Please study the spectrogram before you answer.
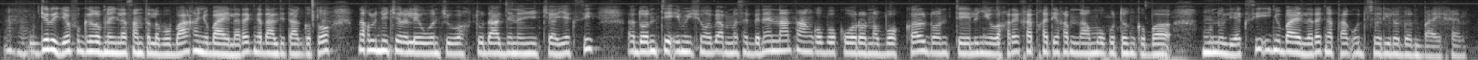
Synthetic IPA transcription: ɟiɾɟɐfɡəɣəmnɐɲlɐsɐntɐlɐbubaːxiɲubaːjlɐɾɛk̚ŋɡɐdaːlditaɡːɐtɔːndɐxluɲut͡ʃɛɾɐlɛwɔnt͡ʃiwɐxtudaːldinɐɲut͡ʃɐjɛksi | dɔːntɛʔemisiɔ̃ŋbiɐmnɐsɐbɛnɛnataŋɡɔbɔkːɐwɐɾɔːnɐbɔkːɐldɔːntɛluɲiwɐxɾɛkxɐtxɐtixɐmdamɔkutəŋkəbɐmunuljɛksiiɲubaːjilɐɾɛkŋɡɐtaɡoditoːɾilɐdɔːnbajxɛl

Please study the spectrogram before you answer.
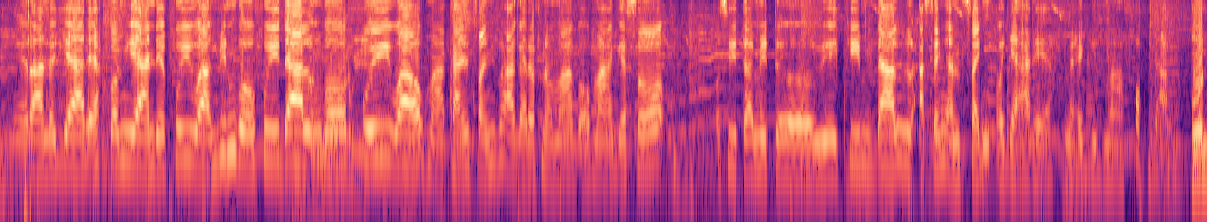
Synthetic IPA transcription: neɾaːndoɟaɾɛːxkomijaːndefujwaːmbinɡofujdaːlŋɡɔɾfujwawmakaɲsaɲfaɡaɾɛfnomaɡomaɡeso | ositamitowet͡ʃimdala̰seŋansaɲo̰ɟaːɾɛːxnexeɡid̚mafop̚daːlpo

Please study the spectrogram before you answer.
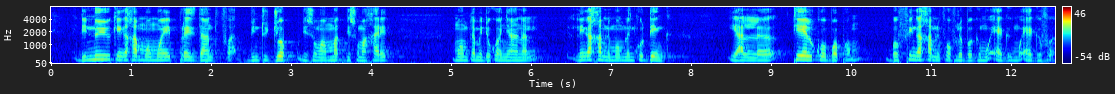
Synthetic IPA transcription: dinujukiŋɡɐxɐmːɔmːɔjpɾesidãːntfabintuɟop̚disumɐmɐk̚disumɐxɐɾit̚ | mɔːmtɐmidikɔɲaːnɐlː | iŋɡɐxɐmnimɔːmlɐɲkɔdeŋk | jalːɐteːlkɔbɔpːɐm | bɐfiŋɡɐxɐmnifɔflɐbəɡəmuɛɡːəmuɛɡːəfɐ̰

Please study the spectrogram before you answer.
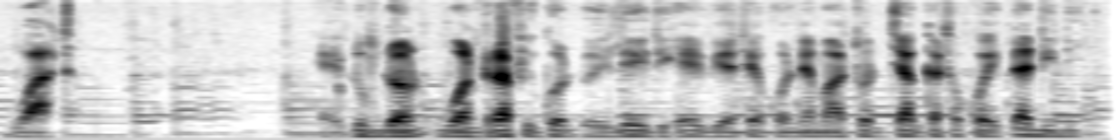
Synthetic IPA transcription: wa̰ːtḁ | ʔɛɗumɗɔnwɔnɾafiɡɔlɗɔɛlejdihɛwijatɛkɔnɛmatɔnd͡ʒaɡːatakɔjɗadiɗi

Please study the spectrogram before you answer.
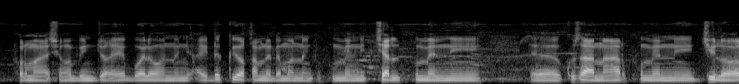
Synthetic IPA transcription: fɔɾmasiɔ̃ːbiɲɟɔxɛbɔlɛwɔnɐɲɐjdəkːjɔːxɐmnɐdɛmɔnːɐɲfufumɛlnit͡ʃɛlfumɛlni | kusanarfumɛlnid͡ʒilɔː

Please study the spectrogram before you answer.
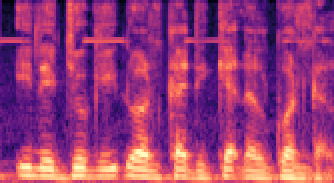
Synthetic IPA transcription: ʔinɛd͡ʒoɡiːɗɔnkadiɡɛɗalɡɔnɡa̰l

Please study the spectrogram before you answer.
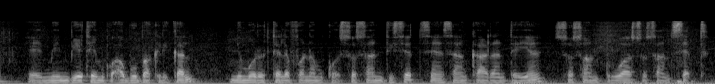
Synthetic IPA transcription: ɛminbietemikoʔabubakɾikal | nimoɾotelefonamkososãndisɛtsɛ̃sãnkaɾãntejɛ̃ | sosãntɾuasosãntsɛt

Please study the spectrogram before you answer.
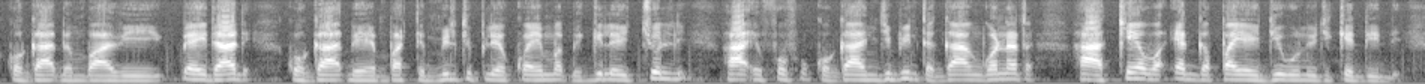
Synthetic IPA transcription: kɔɡaːɓɛmbawiɓɛjdaːdɛ | kɔɡaːɓɛmbatːɛmiltiplekɔɛmaɓːɛɡilajt͡ʃolːi | haʔɛfofukɔɡaːɲd͡ʒibintaɡaŋɡɔnata | hakɛːwaʔɛɡːapajajdiwonud͡ʒikedːidːɛ

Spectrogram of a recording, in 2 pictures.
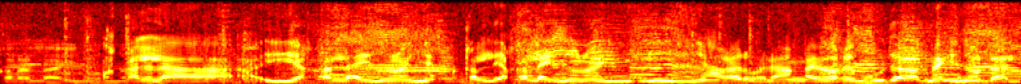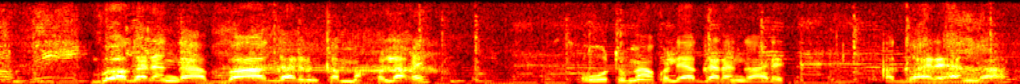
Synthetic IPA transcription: akalala̰ | ikallainokalːainonaiɲakeɾwalaŋɡajokemudaaɡnainodal | boaɡaɾaŋɡabaɡaɾankamakolake | owotumakoleaɡaɾaŋɡaɾek | a̰ɡaɾeaŋɡa

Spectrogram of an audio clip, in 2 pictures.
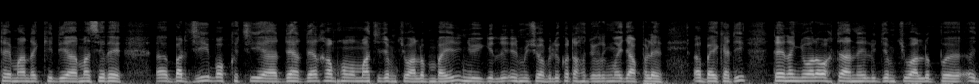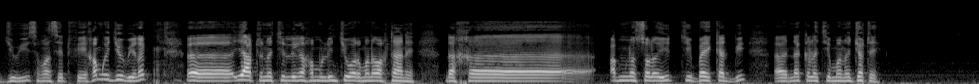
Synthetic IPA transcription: tɐjmandɐkːidimɐsiɾɛ | bɐt̚d͡ʒibɔkːət͡ʃidɛrdɛːrxɐmxɐmɐmat͡ʃiɟɐmt͡ʃiwaːlupmbɐjɲulenmisijɔ̃ːnbilikɔtɐxɟɔk̚ɾɐkmɔjɟapːəlɛ | bɐjkɐtji | tɐjnɐk̚ɲuwɐɾɐwɐxtaːnɛluɟɐmt͡ʃiwaːlupːɟiwjisɐmasɛtfeːxɐmɡɐɟiwbinɐk̚ | jaːrtunɐciliŋɡɐxɐmulinciwɐɾɐmɐnɐwɐxtaːnɛ | ndɐx | ɐmnɐsɔlɔjicibɐjkɐt̚binɐkːəlɐcimɐnɐɟɔtɛ

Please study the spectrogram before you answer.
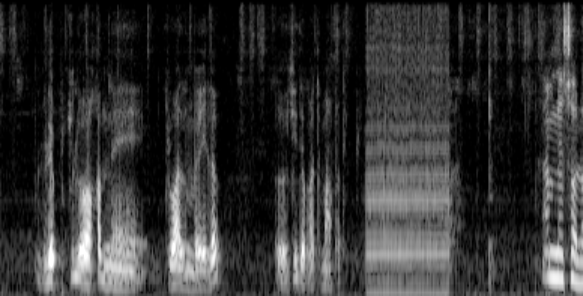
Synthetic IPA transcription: lepːcilɔːxɐmnɛ | ciwalːəmbɐjlɐ | cidɛbatimaːfɐti̥k̚bi̥ | amnɛsɔl

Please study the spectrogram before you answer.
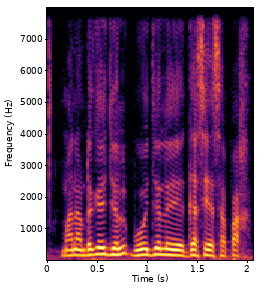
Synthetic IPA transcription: manamdaɡed͡ʒelbod͡ʒeleɡasesapax

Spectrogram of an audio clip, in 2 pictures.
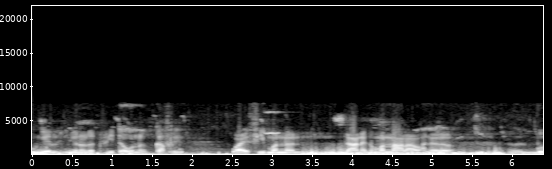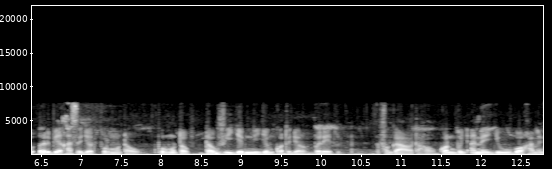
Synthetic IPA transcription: uŋɡɛlɲunɐlɐtfḭːtɐwnɐ̰kɐfɾin | wʔa̰ːjɛfiːmɐnːɐda̰ːnɛkɐmɐnːaːlaːwɐxnɛlɐ | buʔɐɾbixɐsɐɟɔtpuɾmutɐ̰w | puɾmutɐwtɐwfiːɟəmniɟəmkɔtɐɟɔɾɐfbɐɾetut̚ | dɐfɐɡaːwɐtɐxɐ̰wkɔnbuɲʔɐ̰mɛɟiwubɔːxɐmin

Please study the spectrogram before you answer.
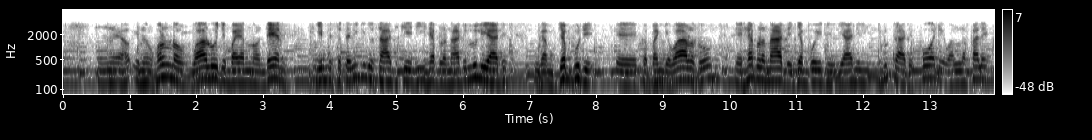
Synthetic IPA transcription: inɔɦɔlnɔwaːloːd͡ʒimbajanːɔndɛn | jimbɛsatawiɗiɗɔsahatikediɦɛblanaːdɛlulijadɛ | ŋɡamd͡ʒabːudɛ | kabaŋɡɛwaːlatɔ | ʔɛɦɛblanaːdɛd͡ʒabːojdɛjaːniduɾutaːdɛpɔːɗɛwalːafalɛ

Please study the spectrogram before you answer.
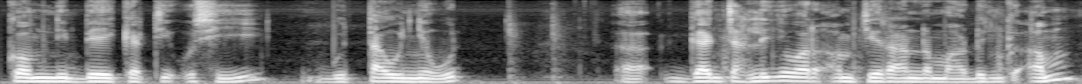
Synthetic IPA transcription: kɔmnibɛjkɐtːiʔusibutɐwɲɐwut̚ | ɡɐɲcɐxliɲuwɐɾɐʔɐmciɾandɐmaːduɲkɔʔɐm

